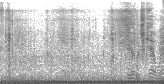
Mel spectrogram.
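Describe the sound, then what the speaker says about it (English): A car out on a test drive gives a steady, loud low engine and road rumble that continues without a break, with faint voices coming through near the end. "We're gonna go on one final test drive right now"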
